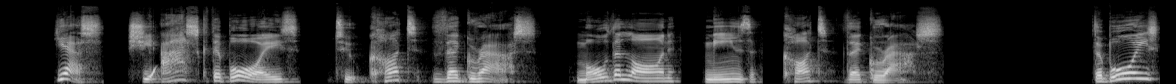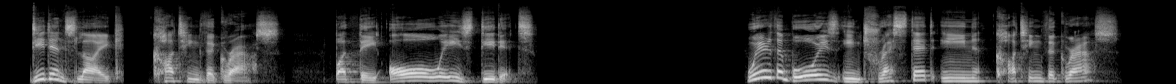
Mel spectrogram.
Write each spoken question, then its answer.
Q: Were the boys interested in cutting the grass?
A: No, the boys weren't interested in cutting the grass.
